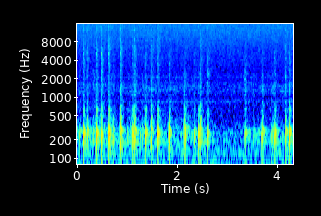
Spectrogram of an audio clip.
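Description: Fingertips and short nails tap and scratch a large, flat, light wood-grain tabletop close up. Quick, uneven dull knocks centred low around 250 Hz die away almost instantly, with soft scratching filling a quieter stretch in the middle before the tapping picks up again.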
